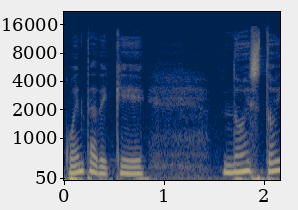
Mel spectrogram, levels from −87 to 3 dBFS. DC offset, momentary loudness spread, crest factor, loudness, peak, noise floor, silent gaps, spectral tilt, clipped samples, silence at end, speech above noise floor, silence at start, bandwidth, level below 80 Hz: under 0.1%; 7 LU; 14 dB; -30 LUFS; -14 dBFS; -54 dBFS; none; -5.5 dB/octave; under 0.1%; 0 s; 25 dB; 0 s; 15.5 kHz; -40 dBFS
